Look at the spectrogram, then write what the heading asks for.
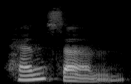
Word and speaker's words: handsome: 다음 잘생긴 할 때 여기에서 D는 소리 안 나는 거예요. handsome 이라고 하면 되죠.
